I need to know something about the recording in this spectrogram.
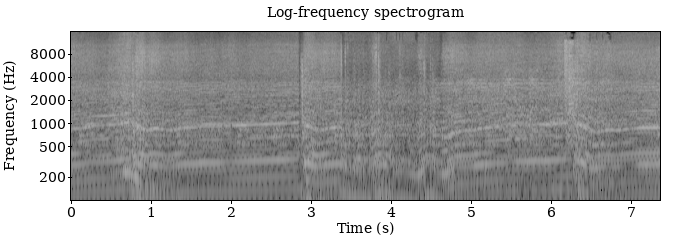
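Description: A sports car engine roars and revs, dropping in pitch at each gear change.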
